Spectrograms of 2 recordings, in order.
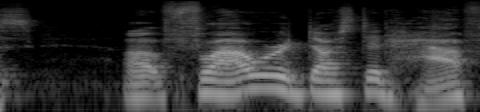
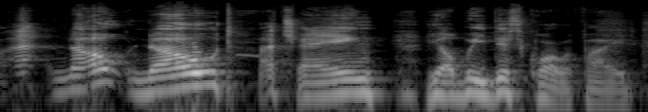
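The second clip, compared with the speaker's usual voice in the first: halfling warning; 2 semitones higher, 9 dB louder than usual. Acted. GM voices halfling official scolding.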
